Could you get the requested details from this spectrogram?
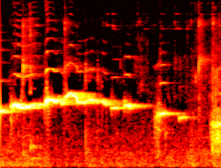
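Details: House cockatoo performing on a TV stand, holding one long, clear, slightly wavering whistle for about two seconds, then a shorter falling whistle and a brief rough note.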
